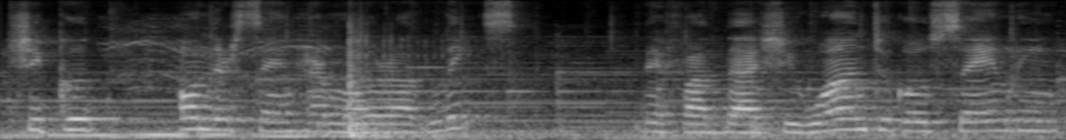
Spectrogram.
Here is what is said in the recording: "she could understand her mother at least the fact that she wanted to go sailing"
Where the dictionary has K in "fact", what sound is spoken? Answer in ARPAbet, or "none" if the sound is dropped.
none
